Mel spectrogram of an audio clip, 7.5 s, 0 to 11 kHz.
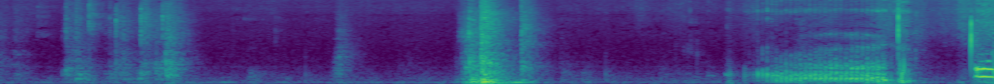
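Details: Chorong, an eleven-year-old, 7.8 kg Maltese, indoors while being coaxed into having her teeth brushed, gives a low, throaty, sustained grumble lasting about a second, between bursts of a woman's speech in a small room.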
